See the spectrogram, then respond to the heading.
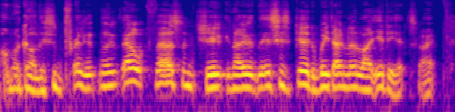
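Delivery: mock-excited gushing, excited man's chatter. Telling a story, the speaker quotes a man's reaction: imitating an excited man. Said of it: "He's all excited".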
